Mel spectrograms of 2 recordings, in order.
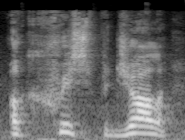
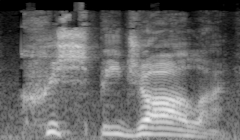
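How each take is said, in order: First: "crisp" said as one clean syllable with no -y ending; demonstrating the right word, "crisp"; correct word. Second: Crispy jawline with "crispy" said as the misused word; lightly mocking "crispy jawline"; quoting the wrong word. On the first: Shown as a demonstration. Correcting the other streamer, clearly saying "crisp". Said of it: "The word you're looking for is crisp". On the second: Quoting the other streamer's "crispy" with mild mockery. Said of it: "You know something you kept saying that really drove me nuts?".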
